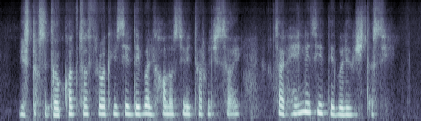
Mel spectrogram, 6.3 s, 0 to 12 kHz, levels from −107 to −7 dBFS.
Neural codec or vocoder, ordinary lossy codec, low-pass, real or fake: codec, 16 kHz in and 24 kHz out, 0.8 kbps, FocalCodec, streaming, 65536 codes; Opus, 16 kbps; 10.8 kHz; fake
